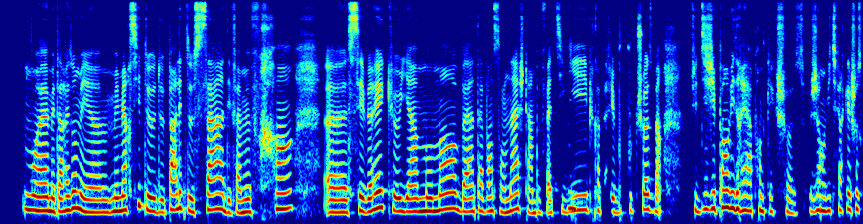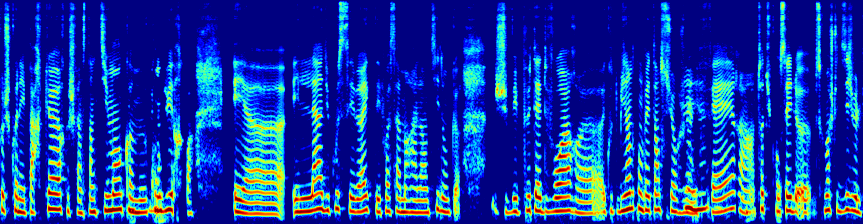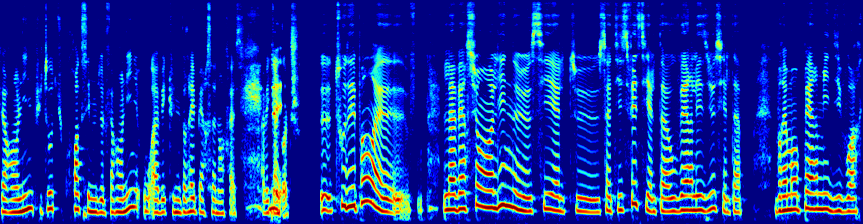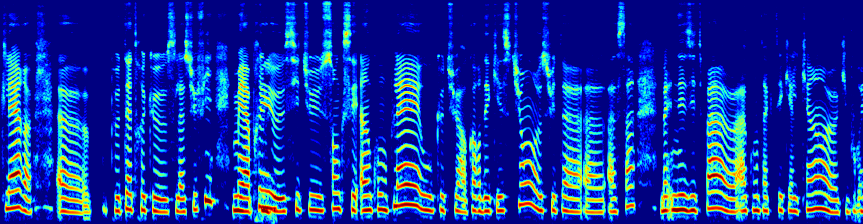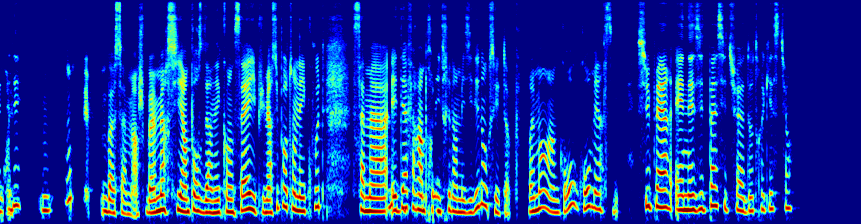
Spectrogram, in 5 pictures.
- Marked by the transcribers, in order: stressed: "ça"; stressed: "freins"; other background noise; tapping; stressed: "là"
- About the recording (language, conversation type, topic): French, advice, Pourquoi est-ce que je doute de ma capacité à poursuivre ma carrière ?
